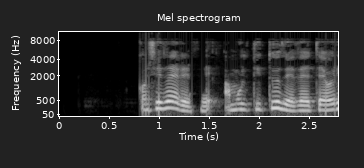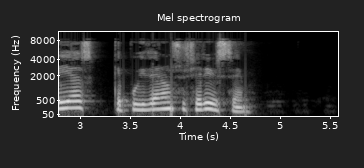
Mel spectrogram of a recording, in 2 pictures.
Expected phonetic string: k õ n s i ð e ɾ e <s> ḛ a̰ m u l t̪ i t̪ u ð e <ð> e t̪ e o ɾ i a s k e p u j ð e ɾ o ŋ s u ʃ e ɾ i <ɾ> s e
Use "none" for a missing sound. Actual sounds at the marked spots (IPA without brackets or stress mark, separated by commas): s, ð, ɾ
